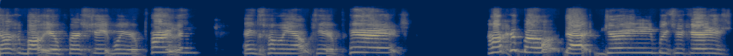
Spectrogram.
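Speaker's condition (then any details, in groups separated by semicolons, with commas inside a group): Cerebral palsy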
